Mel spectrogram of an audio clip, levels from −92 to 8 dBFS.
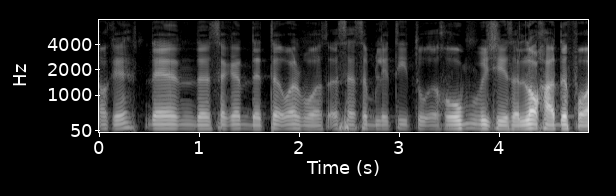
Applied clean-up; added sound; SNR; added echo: none; none; none; none.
